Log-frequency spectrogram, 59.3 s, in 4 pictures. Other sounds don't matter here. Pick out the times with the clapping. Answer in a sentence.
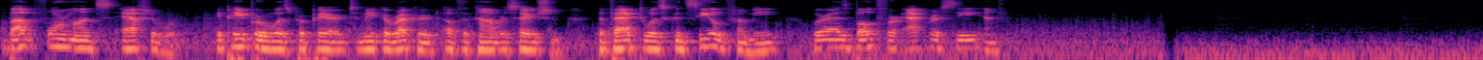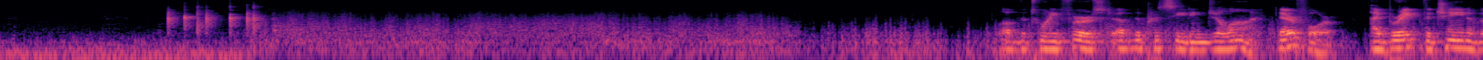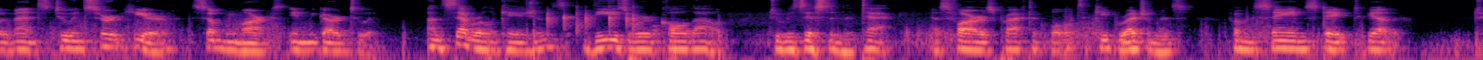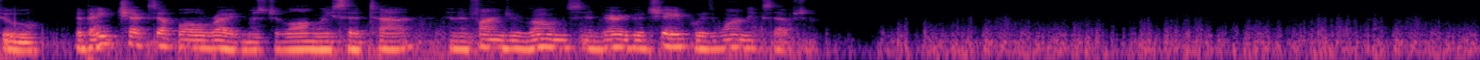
You can hear the clapping from 16.4 to 17.6 s and from 35.1 to 36.2 s.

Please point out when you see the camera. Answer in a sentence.
You can't hear the camera here.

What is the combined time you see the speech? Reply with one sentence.
You can hear the speech for 38 seconds altogether.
